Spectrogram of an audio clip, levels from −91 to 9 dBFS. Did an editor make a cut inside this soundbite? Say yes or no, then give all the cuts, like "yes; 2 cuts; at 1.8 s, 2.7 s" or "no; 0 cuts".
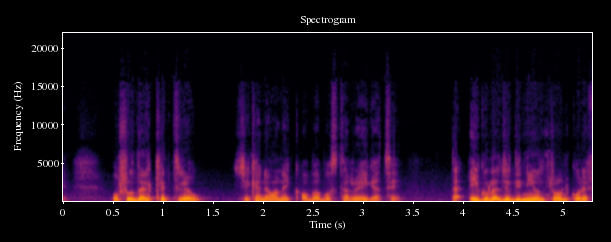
no; 0 cuts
